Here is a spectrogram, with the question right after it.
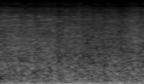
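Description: A missile explodes in the video game Punishing: Gray Raven: a short, dense, loud blast with a rumbling low end that fills the whole moment and does not fade within it.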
